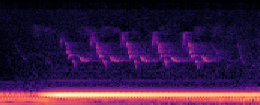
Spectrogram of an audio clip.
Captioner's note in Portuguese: Pássaros a chilrear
